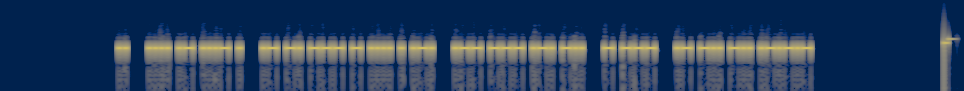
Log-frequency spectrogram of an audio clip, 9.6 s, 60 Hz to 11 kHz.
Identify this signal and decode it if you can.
Morse code, heard as a keyed tone, about 37 wpm, 700 Hz. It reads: I HAVE ANOTHER WORD TO ADD.
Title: Sentences from Top 1000 Words - Review Part 1 - 40wpm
